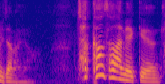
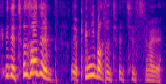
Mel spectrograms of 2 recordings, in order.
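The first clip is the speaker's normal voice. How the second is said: usual speaking voice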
